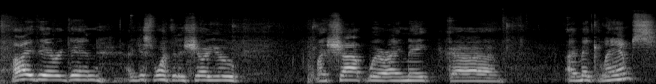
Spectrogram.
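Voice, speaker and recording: A man speaks at a high pitch and a fairly slow pace, with fairly even intonation and long, frequent pauses. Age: 80s+. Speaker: antiques restorer and Korean War veteran. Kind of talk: tutorial. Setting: workshop.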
